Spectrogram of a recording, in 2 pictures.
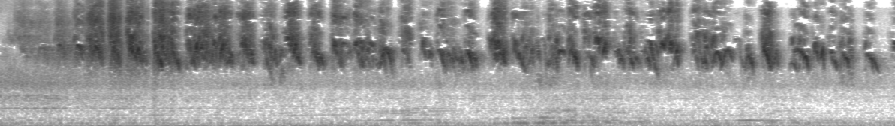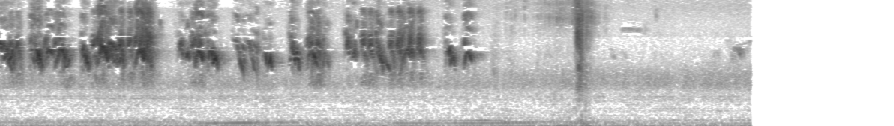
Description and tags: Bird chirping loudly
bird, birds, bird-sing, birdsong, bird-sound, field-recording, nature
